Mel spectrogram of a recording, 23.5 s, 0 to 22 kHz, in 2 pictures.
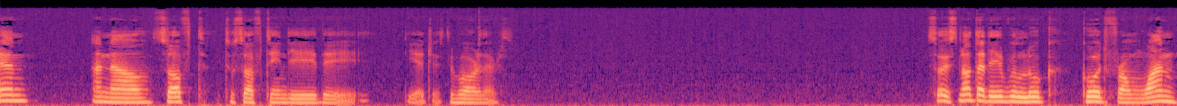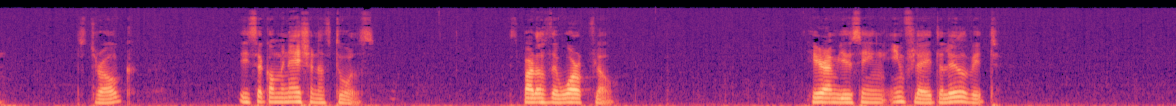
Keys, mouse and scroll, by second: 0.3 click, 0.8 shift+middle click, 1.3 s, 1.4 click, 2.9 shift+middle click, 3.2 click, 3.9 scroll down 1, 4.1 shift+middle click, 4.5 click, 5.9 shift+middle click, 6.3 click, 7.8 shift+middle click, 8.2 click, 8.8 scroll down 1, 9.1 middle click, 11.8 shift+middle click, 12.0 middle click, 12.3 scroll up 1, 12.5 middle click, 12.9 shift+middle click, 13.1-14.1 scroll up 1, 14.1 i, 14.7 f, 15.1 click, 16.8 click, 19.9 click, 20.7 click, 21.2 shift+middle click, 21.6 click, 22.4 click, 23.0 click, 23.4 scroll down 1.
